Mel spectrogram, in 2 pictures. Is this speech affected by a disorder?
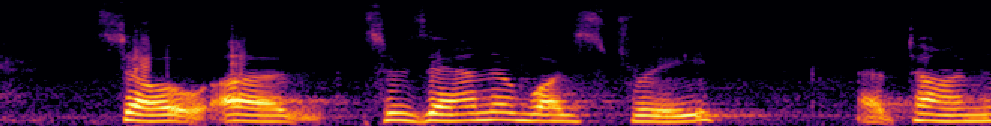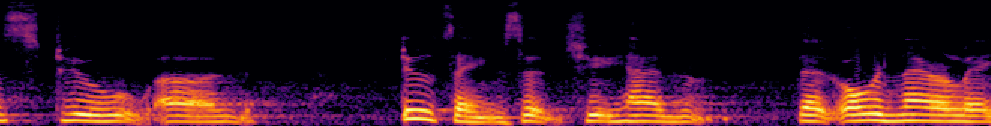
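Yes: essential tremor; more than half of life.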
